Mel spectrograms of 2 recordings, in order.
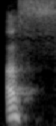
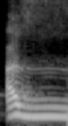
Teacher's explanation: itu namanya hames. Mengalir udara suaranya samar. Sementara jahar tidak ada udara suaranya jelas.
